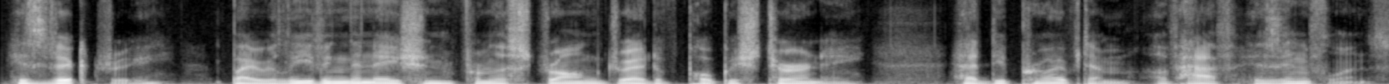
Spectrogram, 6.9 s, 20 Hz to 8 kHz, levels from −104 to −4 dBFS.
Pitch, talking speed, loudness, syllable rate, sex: 100 Hz, 175 wpm, -19 LUFS, 5.3 syllables/s, male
